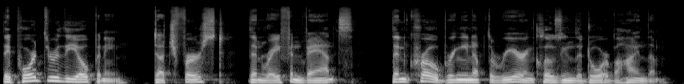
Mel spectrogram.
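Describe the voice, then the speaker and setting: A man narrating a scripted Western story in a steady, measured way. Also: low-pitched, no room sound, clean studio sound.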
